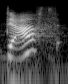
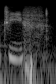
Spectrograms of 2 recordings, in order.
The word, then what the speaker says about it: deaf: This one here is irregular. It's actually pronounced deaf, instead of deef.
